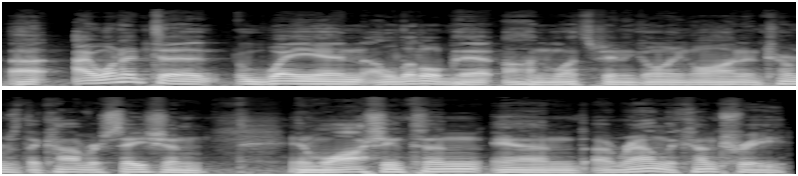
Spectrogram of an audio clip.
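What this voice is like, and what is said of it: Sick, under-the-weather voice. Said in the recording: “I'm a little under the weather ... various illnesses ... my voice sounds a little different than normal”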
